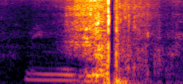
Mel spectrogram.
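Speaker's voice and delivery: ordinary delivery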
